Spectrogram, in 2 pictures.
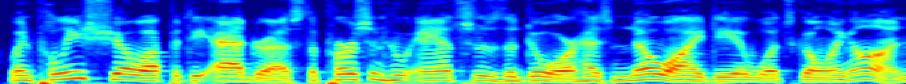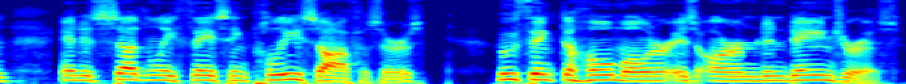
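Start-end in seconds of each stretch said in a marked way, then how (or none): none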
